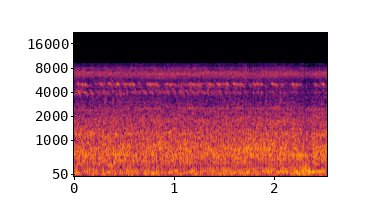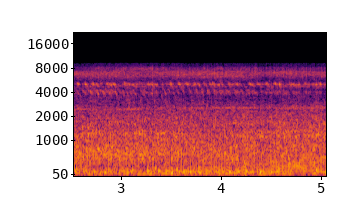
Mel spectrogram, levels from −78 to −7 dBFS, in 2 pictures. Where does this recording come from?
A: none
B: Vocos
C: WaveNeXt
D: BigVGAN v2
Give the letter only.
C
